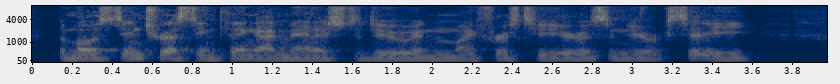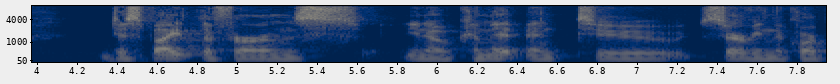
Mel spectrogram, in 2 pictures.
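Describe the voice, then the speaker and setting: A man with a Canadian accent speaks very fast in a somewhat breathy, medium-pitched voice, monotone and flat. The recording is very clean, with a silent background. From southern Ontario, Canada. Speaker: political candidate. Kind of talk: campaign talk. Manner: many fillers and false starts.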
